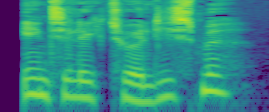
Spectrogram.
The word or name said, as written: intellektualisme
